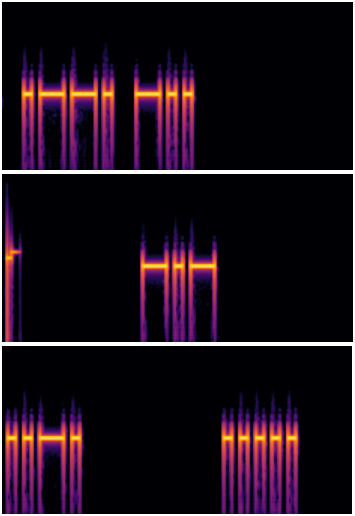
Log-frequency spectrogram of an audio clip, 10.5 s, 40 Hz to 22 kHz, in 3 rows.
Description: Morse code, heard as a keyed tone, about 15 wpm, spaced as for 7 wpm, 700 Hz. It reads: PD KF5
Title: USA Call Signs - 6 Characters - 6x Character Spacing - 15wpm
